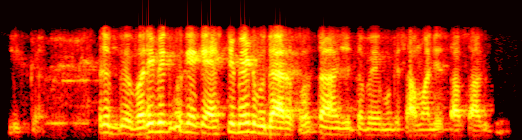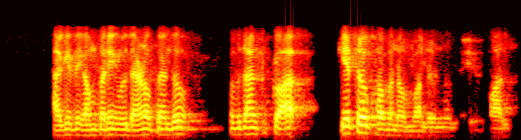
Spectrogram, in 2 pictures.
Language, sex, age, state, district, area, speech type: Sindhi, male, 60+, Rajasthan, Ajmer, urban, conversation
